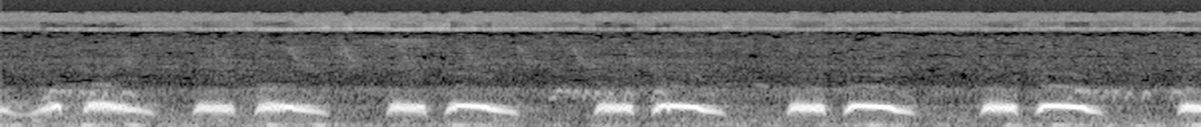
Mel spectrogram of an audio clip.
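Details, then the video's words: Turtle dove fighting call, used for trapping: paired short coos, the second drawn out and falling, repeated about once a second in a steady rhythm over a low rumbling background. "fighting dove"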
